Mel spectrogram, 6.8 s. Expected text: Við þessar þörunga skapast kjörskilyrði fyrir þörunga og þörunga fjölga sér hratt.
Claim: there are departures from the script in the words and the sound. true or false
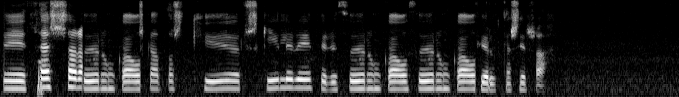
false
